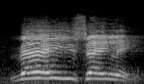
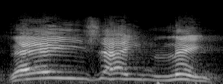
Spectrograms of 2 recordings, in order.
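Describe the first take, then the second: First: "Wij zijn leem" slow with "wij" stressed; emphatic slow. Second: "Wij zijn leem" very slow, stress on "wij"; slow solemn confession. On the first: Preacher to congregation, emphatic slow. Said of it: "preacher restates". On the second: Believer confessing to God, slow and solemn. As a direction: draw out every word. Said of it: "Dat ze zeggen". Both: Acted.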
